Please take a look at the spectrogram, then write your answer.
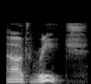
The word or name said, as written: outreach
